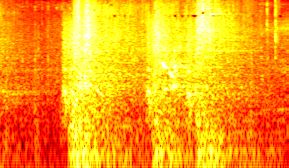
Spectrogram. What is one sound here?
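Heavy blows and whooshing bursts sound in a fight.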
